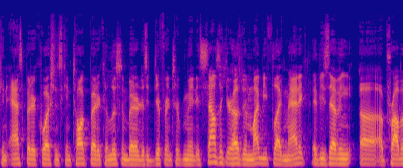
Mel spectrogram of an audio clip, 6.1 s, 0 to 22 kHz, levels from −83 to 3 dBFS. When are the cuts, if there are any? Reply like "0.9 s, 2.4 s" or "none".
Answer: 2.2 s, 4.6 s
